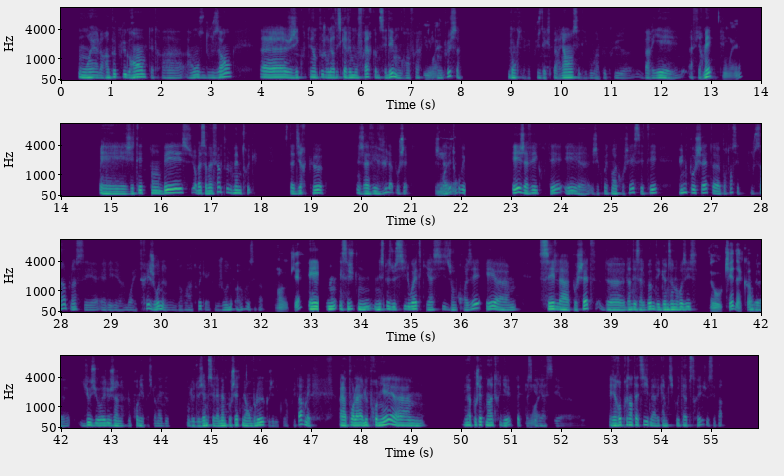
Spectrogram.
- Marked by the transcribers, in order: other background noise; dog barking; tapping
- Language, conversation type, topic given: French, podcast, Quelle chanson t’a fait découvrir un artiste important pour toi ?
